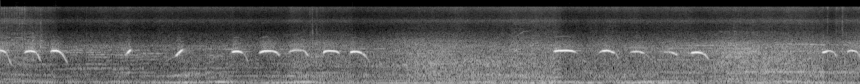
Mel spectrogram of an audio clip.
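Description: Javan myna giving clear whistled notes, each arching up then down, in quick runs of three to six, with a steady low background hum.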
